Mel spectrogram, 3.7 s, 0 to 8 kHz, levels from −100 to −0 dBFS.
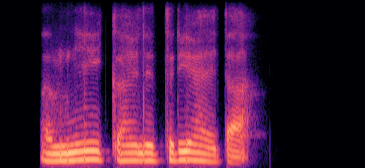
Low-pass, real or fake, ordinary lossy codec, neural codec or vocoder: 7.2 kHz; fake; Opus, 16 kbps; autoencoder, 48 kHz, 32 numbers a frame, DAC-VAE, trained on Japanese speech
